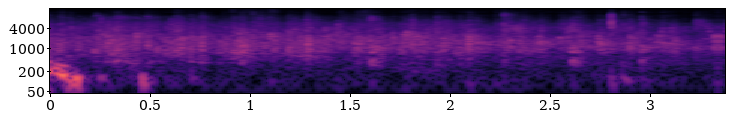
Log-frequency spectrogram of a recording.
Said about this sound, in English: Why don't we just give Rachel and Stephen a round of applause? Could we do that? Just welcome them here.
